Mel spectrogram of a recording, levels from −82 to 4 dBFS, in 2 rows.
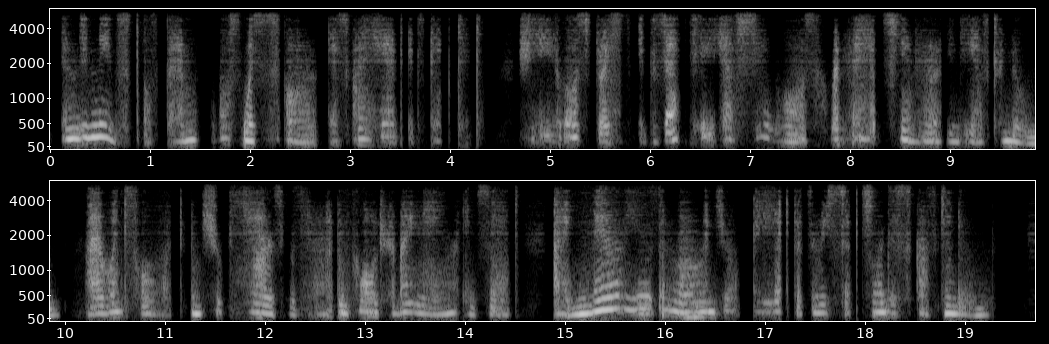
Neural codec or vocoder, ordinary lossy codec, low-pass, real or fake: codec, 44.1 kHz, 0.9 kbps, DAC; Opus, 64 kbps; 5.4 kHz; fake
